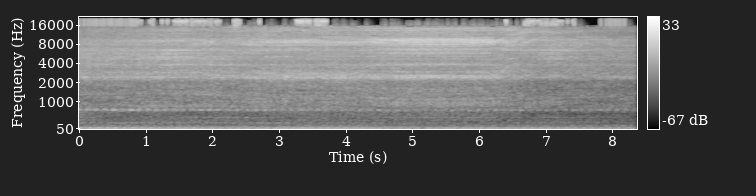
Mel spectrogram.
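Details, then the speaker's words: LS V8-swapped Nissan 240SX S13 on standalone ECU, new motor, first start, little tuning needed. Deep, steady V8 burble holding an even idle with no misses or knocks; normal idle. "She's idling. So, since the first start, um I didn't really have to do much tuning."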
